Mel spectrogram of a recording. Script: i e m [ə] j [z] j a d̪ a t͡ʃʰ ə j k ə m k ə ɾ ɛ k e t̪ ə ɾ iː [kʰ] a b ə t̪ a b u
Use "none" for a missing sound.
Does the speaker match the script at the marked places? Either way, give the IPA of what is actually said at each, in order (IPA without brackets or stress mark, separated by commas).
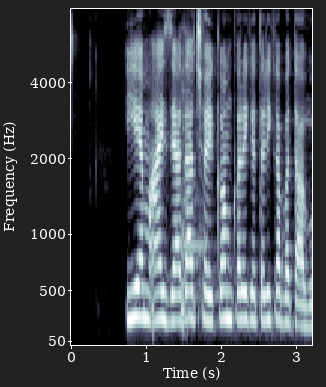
a, z, k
